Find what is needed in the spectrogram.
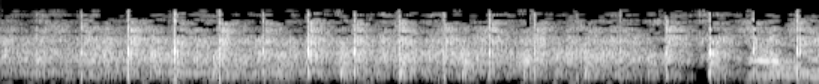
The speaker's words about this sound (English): Let's give the Lord another hand clap of praise as we're seated.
